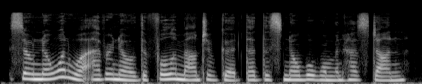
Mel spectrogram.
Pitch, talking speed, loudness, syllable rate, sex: 220 Hz, 240 wpm, -17 LUFS, 5.7 syllables/s, female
